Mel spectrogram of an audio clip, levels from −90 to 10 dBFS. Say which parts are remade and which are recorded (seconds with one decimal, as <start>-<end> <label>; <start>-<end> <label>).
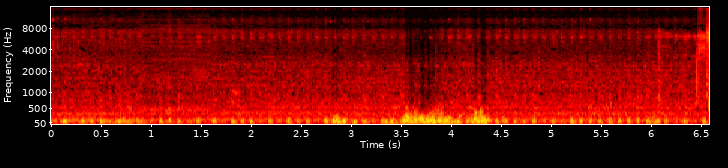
0.0-0.9 recorded; 0.9-1.6 remade; 1.6-6.6 recorded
